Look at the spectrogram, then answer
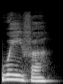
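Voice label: "waver", British English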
